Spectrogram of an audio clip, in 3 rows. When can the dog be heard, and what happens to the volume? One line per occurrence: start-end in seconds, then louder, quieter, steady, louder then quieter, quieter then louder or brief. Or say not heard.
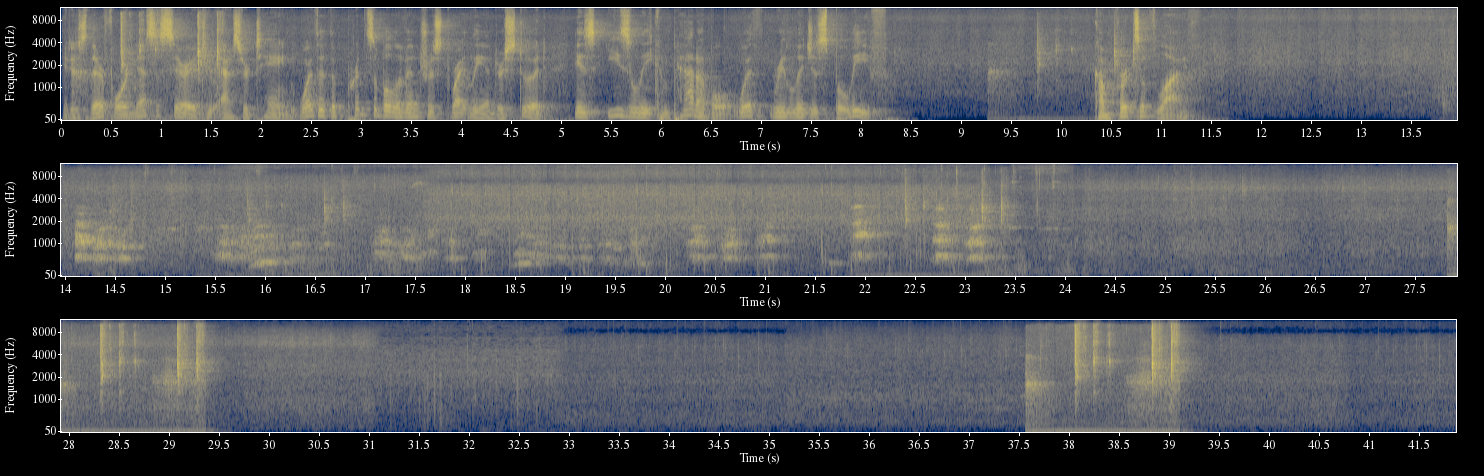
13.7-23.9 quieter then louder.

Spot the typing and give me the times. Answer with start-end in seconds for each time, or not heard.
0.1-1.6, 9.2-10.8, 15.3-16.9, 21.9-23.4, 27.8-29.4, 37.5-39.1.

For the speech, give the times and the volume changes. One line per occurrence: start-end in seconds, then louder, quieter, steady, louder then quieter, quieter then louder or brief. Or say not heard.
0.0-8.4 steady
10.3-11.4 brief.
